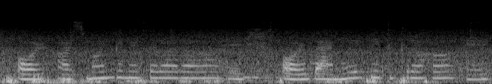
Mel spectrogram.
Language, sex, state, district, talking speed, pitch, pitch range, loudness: Hindi, female, Uttar Pradesh, Ghazipur, 160 wpm, 145 Hz, 145-155 Hz, -24 LUFS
